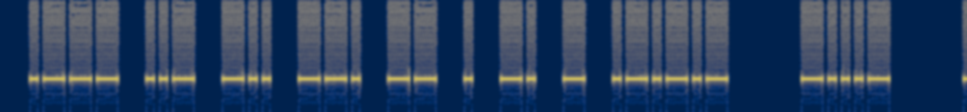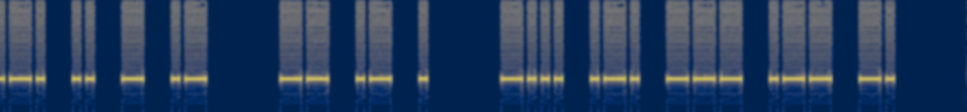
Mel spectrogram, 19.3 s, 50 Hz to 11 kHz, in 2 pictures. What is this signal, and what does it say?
Morse code, heard as a keyed tone, about 18 wpm, spaced as for 15 wpm, 1000 Hz. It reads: JUDGMENT. <BT> RITA MAE BROWN
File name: qotdfiles / 15wpm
